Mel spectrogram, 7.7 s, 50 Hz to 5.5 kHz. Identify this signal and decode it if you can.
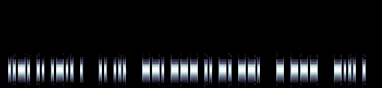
Morse code, heard as a keyed tone, about 25 wpm, 600 Hz. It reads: FILE IS GOING TO BE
